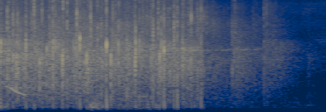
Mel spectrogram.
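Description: An audience claps for a student about to close the night with his senior speech, a dense burst of many overlapping hand claps, steady for a couple of seconds before thinning out and fading to scattered claps.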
